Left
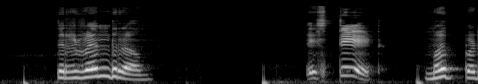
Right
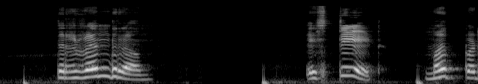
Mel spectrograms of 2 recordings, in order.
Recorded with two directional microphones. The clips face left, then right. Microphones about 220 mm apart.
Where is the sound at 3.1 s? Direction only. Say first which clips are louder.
Right 1 dB; 10° right (ahead or behind).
